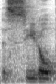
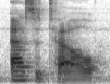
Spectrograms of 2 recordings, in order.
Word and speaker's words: Acetal: it I would be tempted to call it acetyl polymer but google tells me it is pronounced acetone acetone acid ow acid tell acid tell anyway they say this is a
